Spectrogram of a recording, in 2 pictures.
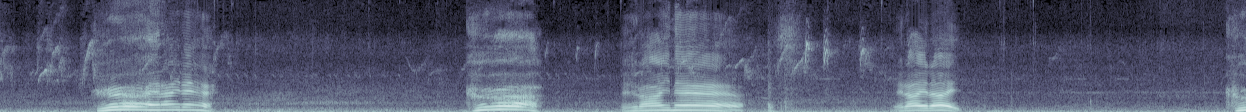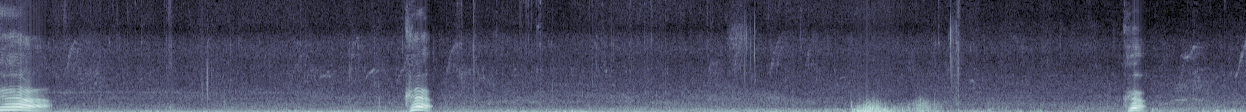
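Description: A small dog gives short, high whining yelps again and again.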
